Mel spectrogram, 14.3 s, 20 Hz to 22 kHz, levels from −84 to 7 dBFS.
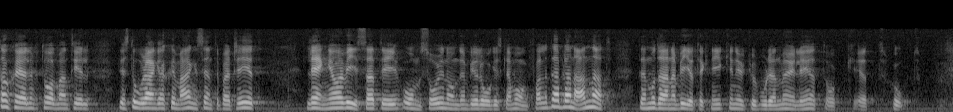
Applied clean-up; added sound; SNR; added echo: none; none; none; none.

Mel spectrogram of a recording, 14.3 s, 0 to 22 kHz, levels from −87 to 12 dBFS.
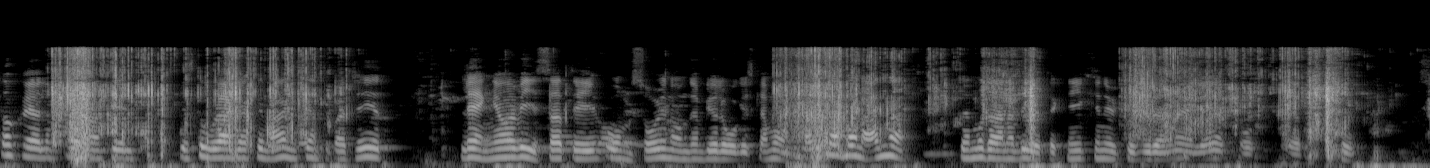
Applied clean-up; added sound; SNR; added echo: classical method log-MMSE.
